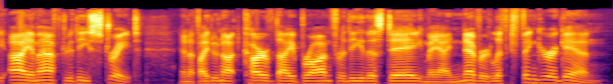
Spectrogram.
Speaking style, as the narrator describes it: roared he

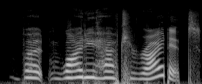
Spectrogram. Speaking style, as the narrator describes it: gasped Barton

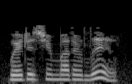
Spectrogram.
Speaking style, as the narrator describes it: asked the squire, in a kindly tone, for he had already forgiven Little Boy Blue

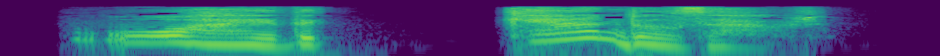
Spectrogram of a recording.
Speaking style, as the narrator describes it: cried

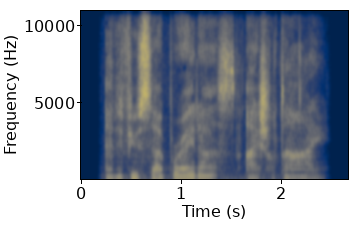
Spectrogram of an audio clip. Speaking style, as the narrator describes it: she whispered

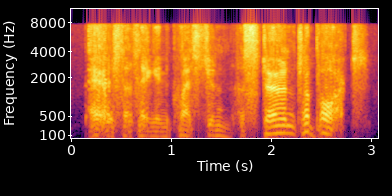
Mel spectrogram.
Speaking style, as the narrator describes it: the harpooner shouted

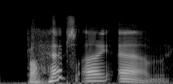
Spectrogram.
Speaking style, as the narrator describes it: he answered quietly

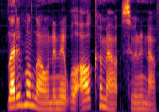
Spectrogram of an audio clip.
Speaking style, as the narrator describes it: answered Frank, who laughed at his brother

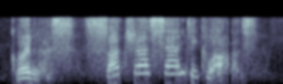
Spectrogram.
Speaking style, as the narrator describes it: exclaimed with a final sigh of pleasure

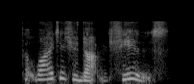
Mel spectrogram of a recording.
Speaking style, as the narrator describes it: Some, the frankest, murmured

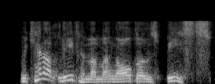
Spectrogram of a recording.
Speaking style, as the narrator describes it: cried Sime

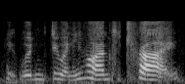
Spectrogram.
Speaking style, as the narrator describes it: sobbed Felicity

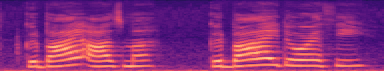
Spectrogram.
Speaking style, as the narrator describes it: cried a voice they knew belonged to Polychrome

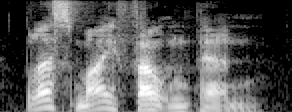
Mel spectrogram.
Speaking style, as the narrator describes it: exclaimed Mr

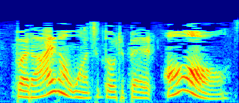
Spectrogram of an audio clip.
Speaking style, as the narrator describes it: said the child anxiously

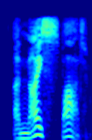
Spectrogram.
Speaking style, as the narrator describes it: cried Flask

